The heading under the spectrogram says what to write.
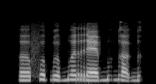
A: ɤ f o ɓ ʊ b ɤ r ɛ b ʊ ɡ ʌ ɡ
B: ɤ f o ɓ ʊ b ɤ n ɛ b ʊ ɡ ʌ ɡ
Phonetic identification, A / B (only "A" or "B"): A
